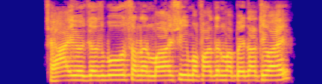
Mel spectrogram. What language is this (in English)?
Sindhi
